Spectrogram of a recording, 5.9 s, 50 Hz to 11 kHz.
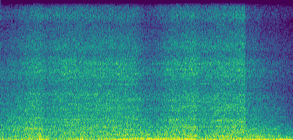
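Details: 1970 Plymouth 'Cuda 383 four-speed, not driven daily, brought in because it won't start; spark and fuel confirmed, possibly flooded or short of fuel: long rough cranking without a firing rhythm, building near the end. Hard starting, cause unconfirmed, plugs long unreplaced.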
